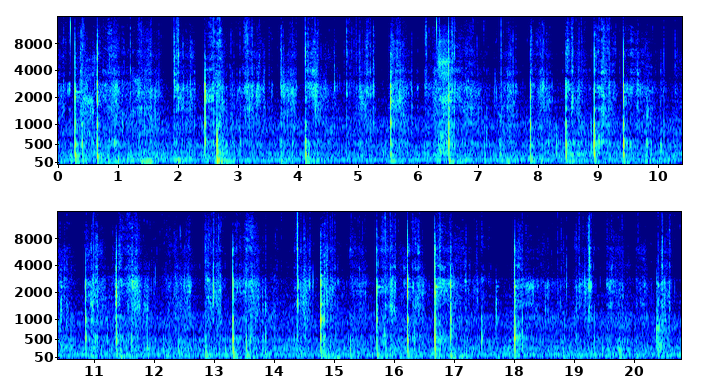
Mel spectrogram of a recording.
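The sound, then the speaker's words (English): A spoon stirs and tosses food in a bowl to give it a light coating, making irregular clinks, taps and soft squishy scrapes that continue steadily for about twenty seconds with no talking. “I'm just going to mix these up with a spoon and just give them a light coating.”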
